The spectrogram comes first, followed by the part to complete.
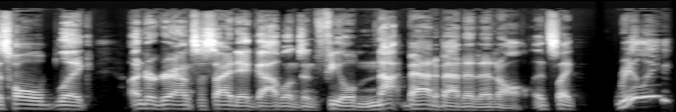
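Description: The speaker has a plain, everyday voice with ordinary pitch variation. Loudness stays very even at a fairly quick pace. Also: man, fairly low pitch for a man. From Ohio. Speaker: tabletop game master, podcaster. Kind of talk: casual chat. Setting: video call.

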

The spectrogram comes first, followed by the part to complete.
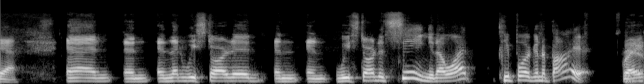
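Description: This man has an ordinary speaking voice pitched fairly high. He moves at a moderate pace with ordinary pitch variation. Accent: American. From New York, Rockland County. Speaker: cannabis tech entrepreneur. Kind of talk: interview.

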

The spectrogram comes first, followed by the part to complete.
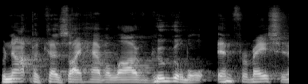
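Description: In a normal speaking voice with an American accent, a man speaks at a medium pitch with fairly even intonation on a very clean recording with a silent background. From Kansas. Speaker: sports executive and Navy veteran. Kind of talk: interview.

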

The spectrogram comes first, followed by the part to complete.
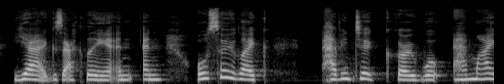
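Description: A woman's normal speaking voice, fairly high in pitch and fairly slow, on a very clean recording with a silent background. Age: 40s. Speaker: feminine embodiment coach. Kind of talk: casual chat.

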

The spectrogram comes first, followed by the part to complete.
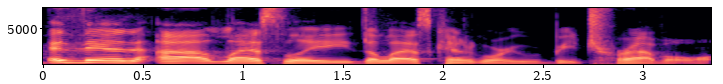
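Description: An unremarkable speaking voice talks at a fairly slow pace. The intonation is lively. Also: woman. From Oklahoma, raised in Nashville, Tennessee. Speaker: personal concierge business owner. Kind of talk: casual interview.

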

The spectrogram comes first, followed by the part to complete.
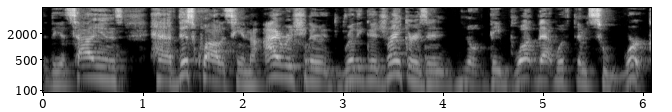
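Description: A man with an American accent talks in a somewhat breathy voice, with hardly any pauses. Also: fairly high pitch for a man, ordinary pitch variation, moderate pace. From US Northeast (Philadelphia, New Jersey). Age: 30s. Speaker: corporate professional. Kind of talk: interview.

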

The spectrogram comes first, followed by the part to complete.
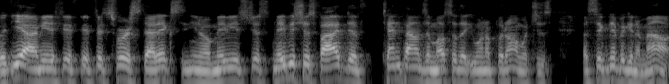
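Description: Delivered at a very fast pace, a man's voice sits at a medium pitch with fairly even intonation. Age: 40s. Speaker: retired special forces soldier and supplement company founder. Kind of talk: casual interview chat.

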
